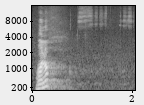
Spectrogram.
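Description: A stylus scratching on a touchscreen board in two faint, brief runs, about a second in and near the end, as a line is drawn. A man's single spoken word comes first.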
